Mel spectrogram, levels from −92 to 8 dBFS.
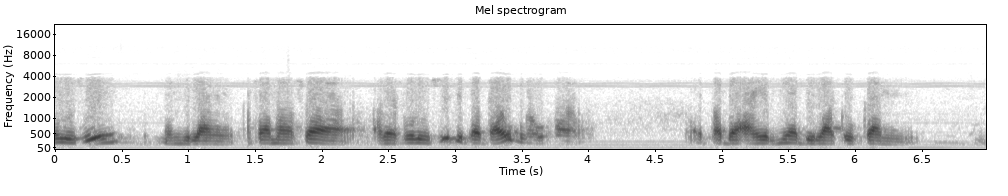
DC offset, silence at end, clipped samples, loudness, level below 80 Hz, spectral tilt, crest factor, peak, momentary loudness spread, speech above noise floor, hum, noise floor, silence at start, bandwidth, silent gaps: under 0.1%; 0.6 s; under 0.1%; -27 LUFS; -70 dBFS; -8 dB/octave; 18 dB; -10 dBFS; 13 LU; 36 dB; none; -63 dBFS; 0 s; 4.5 kHz; none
